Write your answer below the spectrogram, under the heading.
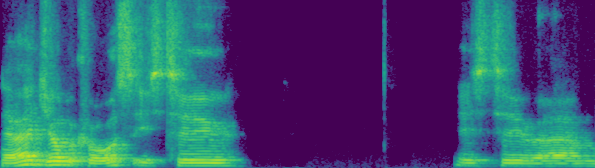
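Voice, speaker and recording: A man talks at a very slow pace and medium pitch. His pitch varies in an ordinary way. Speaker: forex trader and market analyst. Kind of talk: trading tutorial. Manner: halting, many fillers and repeats.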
